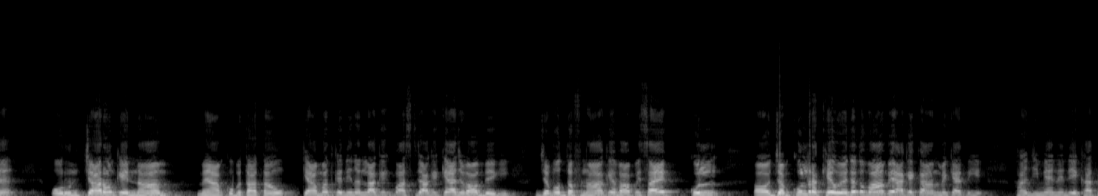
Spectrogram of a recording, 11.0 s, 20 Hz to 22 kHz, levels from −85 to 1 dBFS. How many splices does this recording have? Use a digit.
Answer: 1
